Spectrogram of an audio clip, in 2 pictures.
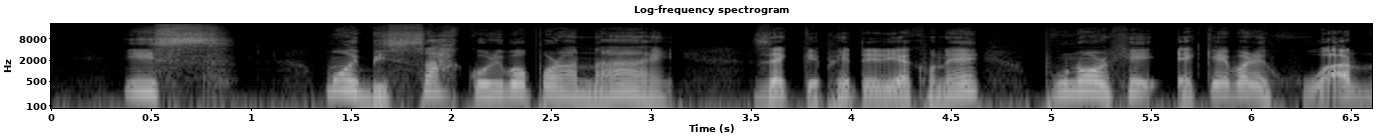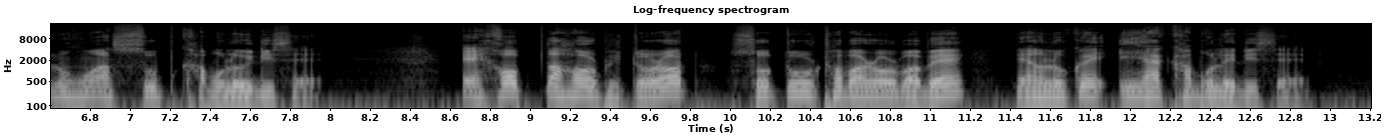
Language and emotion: Assamese, disgusted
